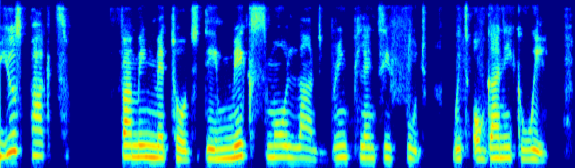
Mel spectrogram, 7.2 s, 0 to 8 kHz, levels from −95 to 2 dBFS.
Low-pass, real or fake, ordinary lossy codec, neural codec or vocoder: 7.2 kHz; real; Opus, 24 kbps; none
